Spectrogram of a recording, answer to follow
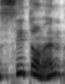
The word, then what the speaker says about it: Citroën: And now the Citroën, as it's pronounced in French, has conducted their India drive of their first car that they're going to be launching in India.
